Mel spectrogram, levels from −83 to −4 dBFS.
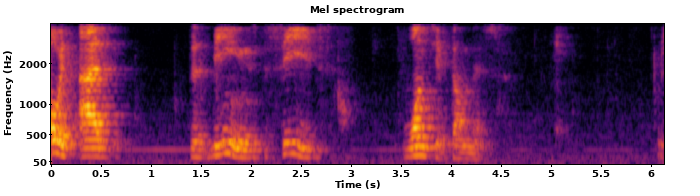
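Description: Nothing goes wrong anywhere in this one, so there's no problem to point to at any moment of the audio.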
